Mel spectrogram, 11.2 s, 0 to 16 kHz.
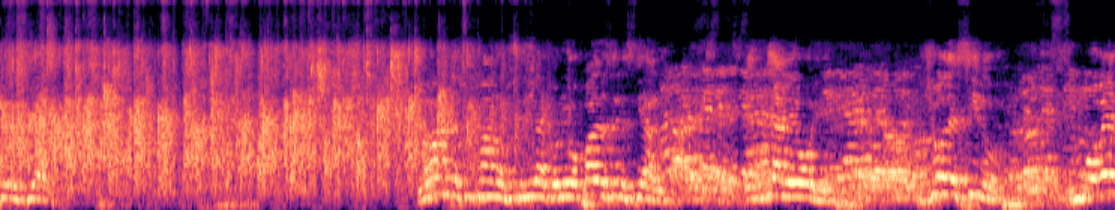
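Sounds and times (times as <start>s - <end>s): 
crowd applauding loudly: 0.0s - 5.7s
speech: 0.3s - 0.6s, 4.2s - 11.1s.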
